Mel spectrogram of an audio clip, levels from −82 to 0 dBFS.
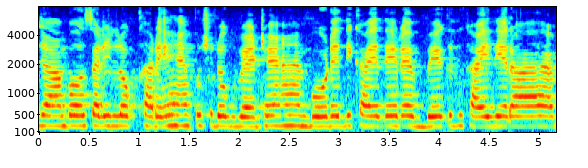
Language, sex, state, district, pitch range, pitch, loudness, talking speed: Hindi, female, Maharashtra, Washim, 230-240 Hz, 235 Hz, -14 LUFS, 220 wpm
